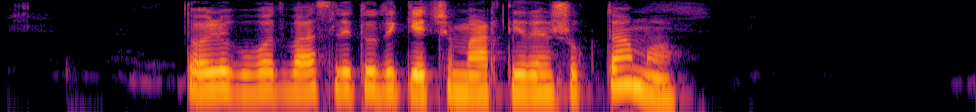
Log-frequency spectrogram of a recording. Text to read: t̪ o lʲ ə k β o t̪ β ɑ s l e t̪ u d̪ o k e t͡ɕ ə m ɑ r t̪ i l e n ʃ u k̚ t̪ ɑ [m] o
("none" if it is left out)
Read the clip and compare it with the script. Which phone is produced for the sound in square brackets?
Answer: m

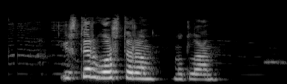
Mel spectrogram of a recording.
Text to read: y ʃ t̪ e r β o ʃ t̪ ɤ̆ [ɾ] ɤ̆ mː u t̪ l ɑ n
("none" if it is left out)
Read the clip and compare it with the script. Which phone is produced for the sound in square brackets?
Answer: ɾ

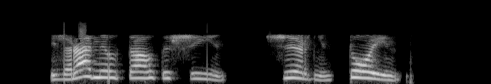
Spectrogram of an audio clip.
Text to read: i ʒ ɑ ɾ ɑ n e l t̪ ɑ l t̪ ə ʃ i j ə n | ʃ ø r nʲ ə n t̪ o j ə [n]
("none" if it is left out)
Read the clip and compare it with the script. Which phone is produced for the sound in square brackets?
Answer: n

